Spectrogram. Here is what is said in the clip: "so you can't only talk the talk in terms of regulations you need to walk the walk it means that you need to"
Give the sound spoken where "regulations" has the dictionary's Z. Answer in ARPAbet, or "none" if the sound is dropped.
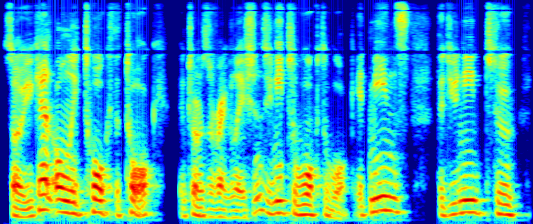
Z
